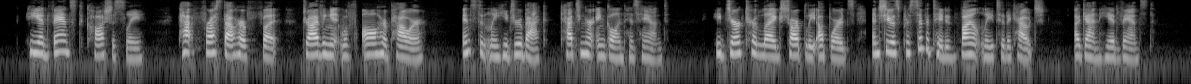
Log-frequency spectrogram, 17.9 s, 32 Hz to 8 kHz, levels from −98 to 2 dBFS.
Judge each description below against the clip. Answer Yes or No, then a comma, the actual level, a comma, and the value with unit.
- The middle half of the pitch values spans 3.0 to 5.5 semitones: Yes, average, 4.1 semitones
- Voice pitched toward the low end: No, high, 205 Hz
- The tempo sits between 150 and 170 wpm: No, average, 140 wpm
